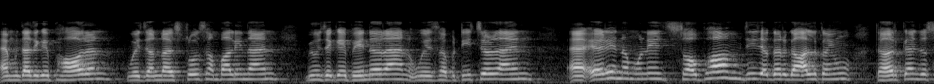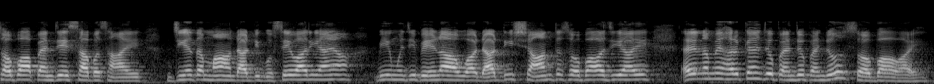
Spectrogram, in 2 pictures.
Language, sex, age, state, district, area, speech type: Sindhi, female, 60+, Maharashtra, Thane, urban, spontaneous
